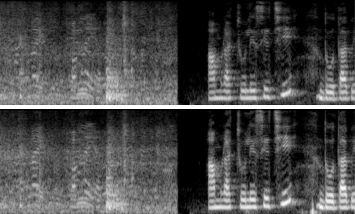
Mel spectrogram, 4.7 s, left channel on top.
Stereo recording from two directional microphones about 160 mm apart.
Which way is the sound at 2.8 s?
45° right (ahead or behind).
